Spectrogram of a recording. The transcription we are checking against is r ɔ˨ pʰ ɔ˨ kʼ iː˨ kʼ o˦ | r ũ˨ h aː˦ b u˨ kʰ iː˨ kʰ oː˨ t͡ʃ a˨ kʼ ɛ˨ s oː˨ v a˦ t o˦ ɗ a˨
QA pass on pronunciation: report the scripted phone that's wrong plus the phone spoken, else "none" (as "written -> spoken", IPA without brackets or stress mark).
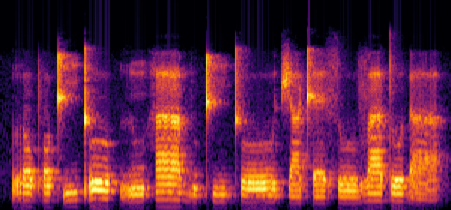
none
